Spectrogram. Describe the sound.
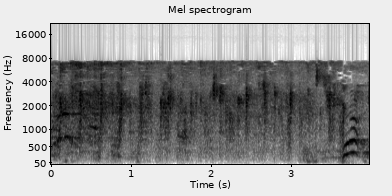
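Audience applause: dense, steady clapping that fills the whole four seconds at an even loudness, with voices mixed in and a short vocal cheer rising near the end.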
